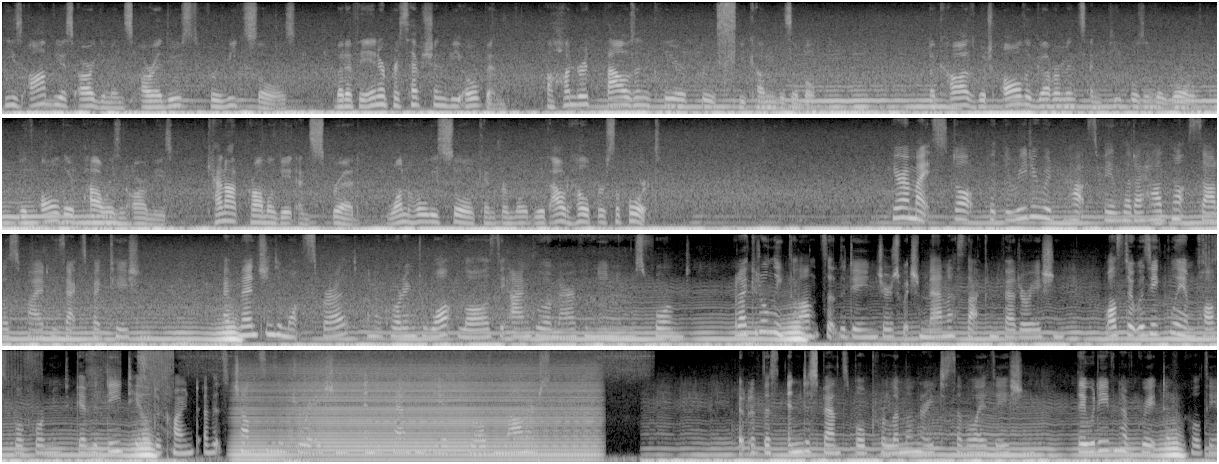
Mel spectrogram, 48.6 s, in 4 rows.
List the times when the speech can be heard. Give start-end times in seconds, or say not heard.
0.0-8.2, 9.2-18.8, 21.1-25.8, 26.5-42.0, 43.8-48.5.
